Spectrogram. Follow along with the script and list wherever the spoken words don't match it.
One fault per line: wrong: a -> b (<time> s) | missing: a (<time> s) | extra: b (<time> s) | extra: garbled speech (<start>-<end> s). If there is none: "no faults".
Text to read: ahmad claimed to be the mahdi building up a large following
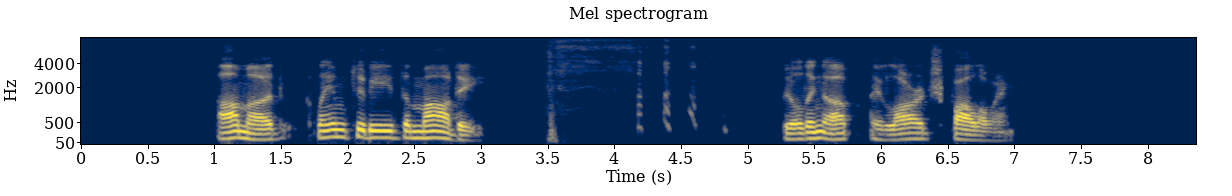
no faults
